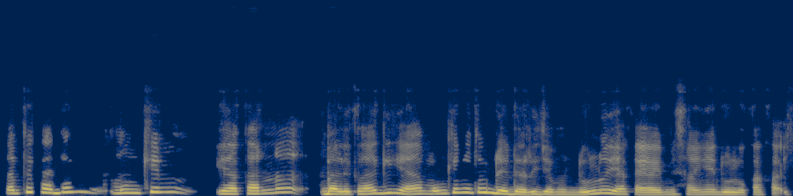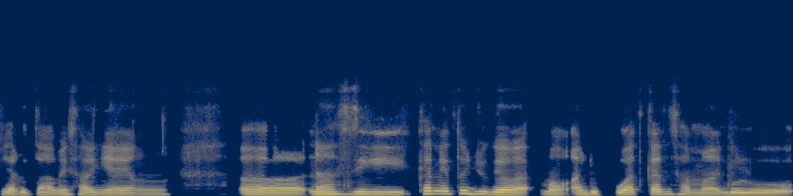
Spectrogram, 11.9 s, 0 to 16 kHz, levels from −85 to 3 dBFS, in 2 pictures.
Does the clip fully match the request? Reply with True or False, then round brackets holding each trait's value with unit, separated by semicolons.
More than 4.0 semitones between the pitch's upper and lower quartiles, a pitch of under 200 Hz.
True (5.0 semitones; 190 Hz)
